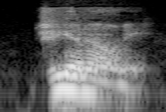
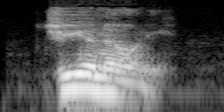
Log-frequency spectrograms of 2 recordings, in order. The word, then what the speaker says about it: Giannone: How do we pronounce your last name, Nick? – Giannone. – Giannone. – Yep. – This is going to be a tough one for me today. I'm tongue-tied already. Giannone. – Yeah, that's good enough. I'm not sure if that's proper myself, but that's how I learned to pronounce it.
